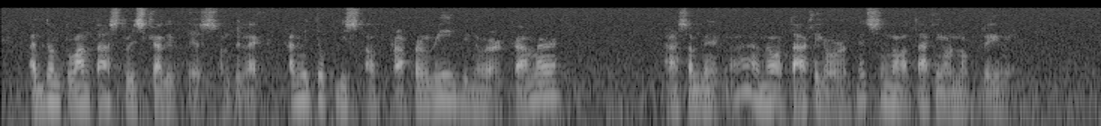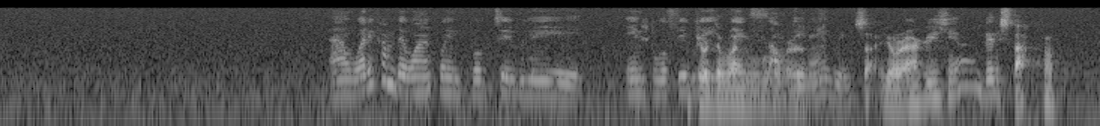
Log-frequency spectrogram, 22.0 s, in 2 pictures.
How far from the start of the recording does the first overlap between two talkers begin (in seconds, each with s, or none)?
17.9 s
